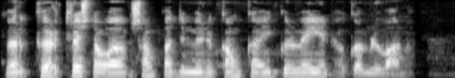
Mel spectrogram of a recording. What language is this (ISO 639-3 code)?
isl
